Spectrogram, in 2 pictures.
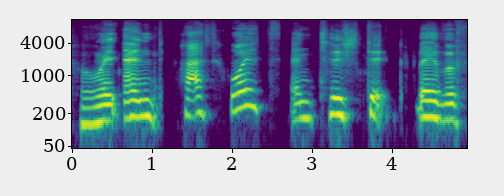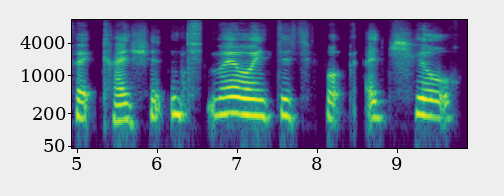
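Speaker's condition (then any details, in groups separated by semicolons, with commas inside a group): Athetoid spastic cerebral palsy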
